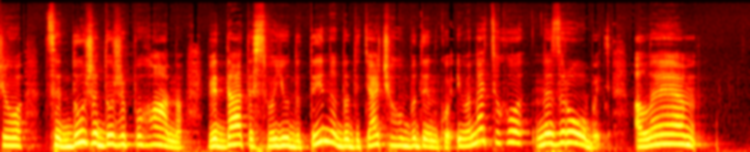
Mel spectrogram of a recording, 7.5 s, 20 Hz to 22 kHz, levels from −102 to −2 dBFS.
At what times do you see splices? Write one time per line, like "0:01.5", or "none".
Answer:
0:06.3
